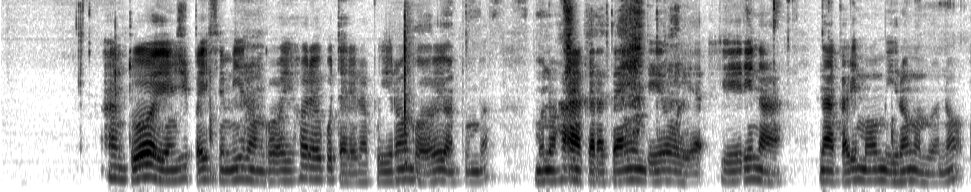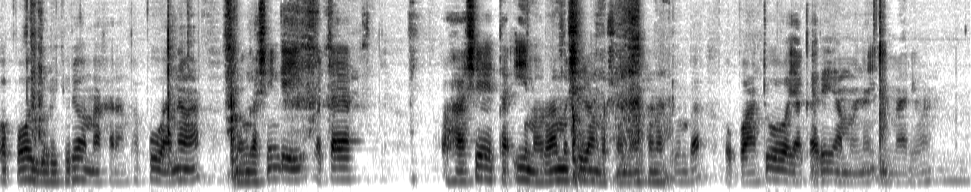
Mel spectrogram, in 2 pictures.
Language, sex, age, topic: Oshiwambo, male, 18-24, agriculture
